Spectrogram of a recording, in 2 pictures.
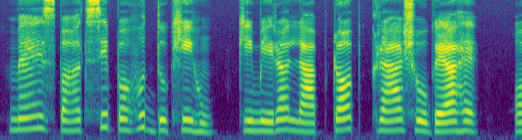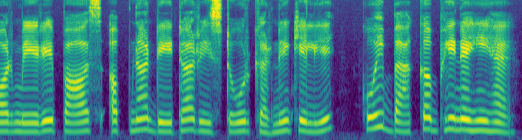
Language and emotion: Hindi, sad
